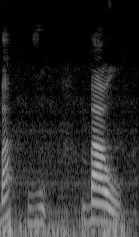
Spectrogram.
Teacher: लीन हो रहा है, हम आवाज़ को नहीं खींचे, बा वू, अलग अलग एक्नॉलेज करके दोनों हरूफ को इकट्ठा जोड़ के एक्नॉलेज करके पढ़ रहे हैं, बा वू बाऊ।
